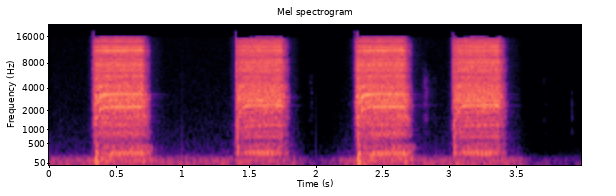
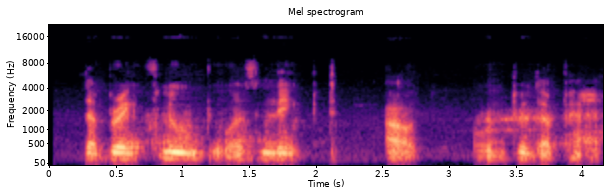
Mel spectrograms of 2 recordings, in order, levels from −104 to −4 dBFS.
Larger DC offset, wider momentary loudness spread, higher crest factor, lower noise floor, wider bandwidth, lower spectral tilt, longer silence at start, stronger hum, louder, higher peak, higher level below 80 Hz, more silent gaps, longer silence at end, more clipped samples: neither; second, 10 LU vs 15 LU; about the same, 18 dB vs 18 dB; first, -65 dBFS vs -46 dBFS; first, 16 kHz vs 8 kHz; second, 0.5 dB/octave vs -7 dB/octave; about the same, 0.3 s vs 0.25 s; neither; about the same, -20 LUFS vs -21 LUFS; about the same, -6 dBFS vs -4 dBFS; first, -52 dBFS vs -64 dBFS; neither; first, 0.55 s vs 0 s; neither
